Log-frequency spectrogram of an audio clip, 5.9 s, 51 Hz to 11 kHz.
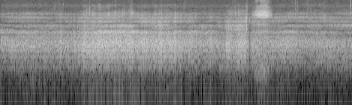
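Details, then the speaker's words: Grundig shortwave radio tuned to 10 MHz at off-grid solar house: steady buzzing hash and hiss drowning out the time signal; radio interference from the solar inverter. "Okay, I'm on 10 megahertz on my little Grundig radio. You can hear all the hash and noise."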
